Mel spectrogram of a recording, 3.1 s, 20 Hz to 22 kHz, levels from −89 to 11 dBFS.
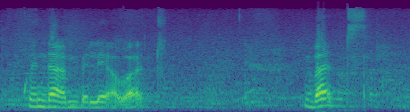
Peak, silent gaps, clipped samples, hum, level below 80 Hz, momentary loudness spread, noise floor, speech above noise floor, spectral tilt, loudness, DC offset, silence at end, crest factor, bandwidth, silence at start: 0 dBFS; none; under 0.1%; none; -60 dBFS; 20 LU; -33 dBFS; 20 dB; -4.5 dB/octave; -14 LUFS; under 0.1%; 0 s; 16 dB; 17 kHz; 0 s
